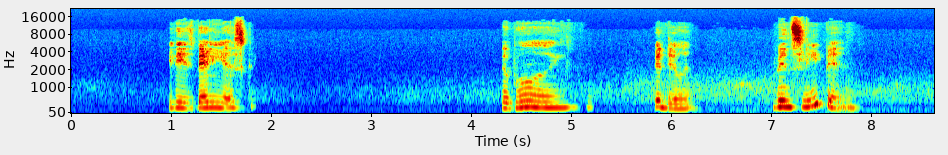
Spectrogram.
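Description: A young woman speaks in short, lively bursts into a microphone.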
